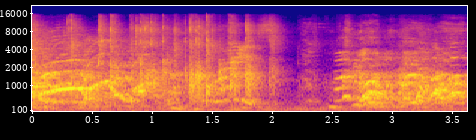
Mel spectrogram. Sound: audience cheers

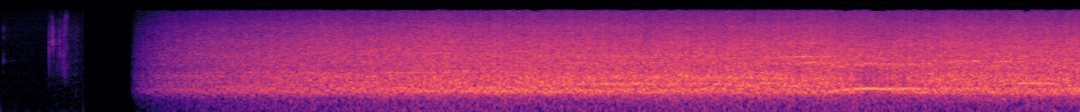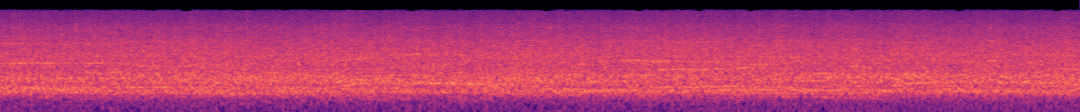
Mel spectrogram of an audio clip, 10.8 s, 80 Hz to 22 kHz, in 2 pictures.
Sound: wild applause and cheering for 17 seconds

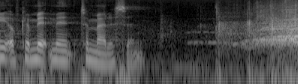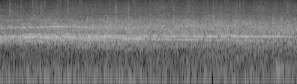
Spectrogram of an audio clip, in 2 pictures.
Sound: applause

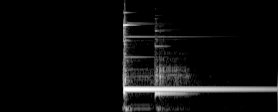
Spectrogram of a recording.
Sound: doorbell rings

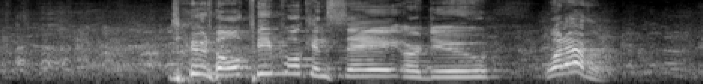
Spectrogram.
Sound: chuckling

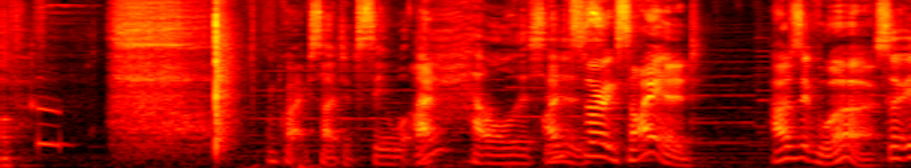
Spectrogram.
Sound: exhales through mouth; claps

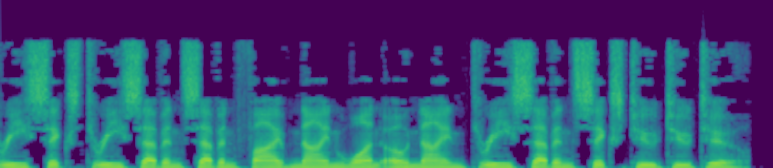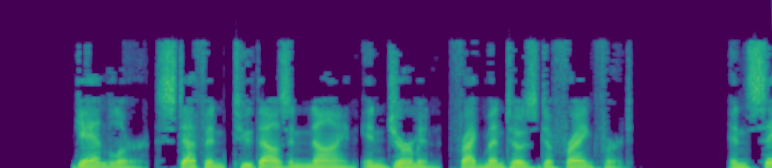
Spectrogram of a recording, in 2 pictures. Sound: in German

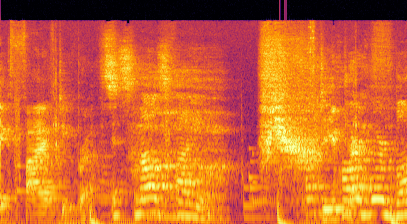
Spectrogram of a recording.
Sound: breathes loudly; blows air

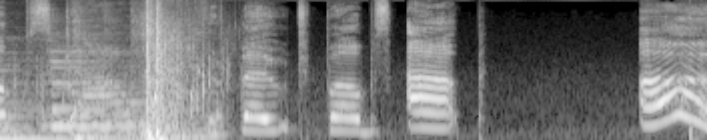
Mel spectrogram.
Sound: thuds

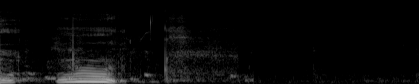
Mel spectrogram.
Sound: groans as if wanting to break free

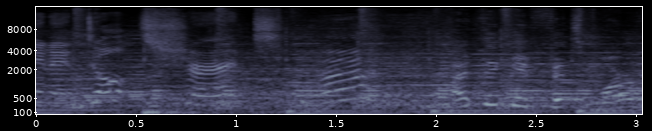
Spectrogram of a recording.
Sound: laughing

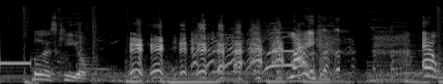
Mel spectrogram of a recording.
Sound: laughter

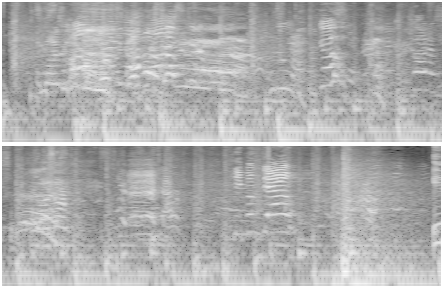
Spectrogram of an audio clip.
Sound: shouts; groans

